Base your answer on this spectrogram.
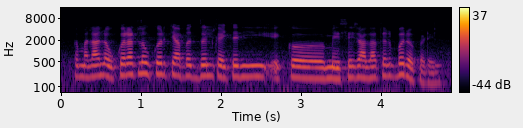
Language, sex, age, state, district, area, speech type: Marathi, female, 60+, Maharashtra, Kolhapur, urban, spontaneous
